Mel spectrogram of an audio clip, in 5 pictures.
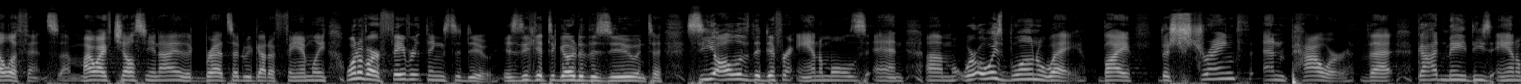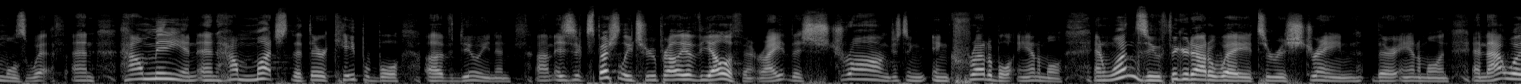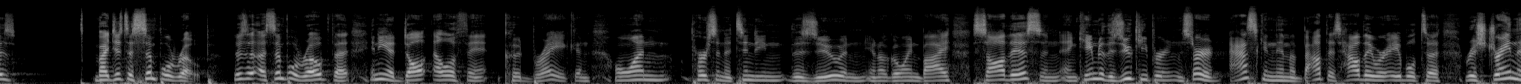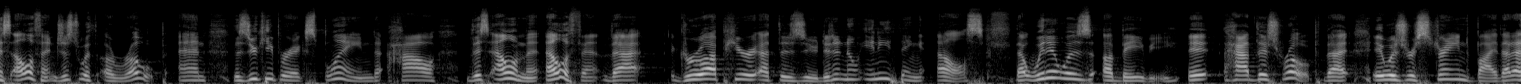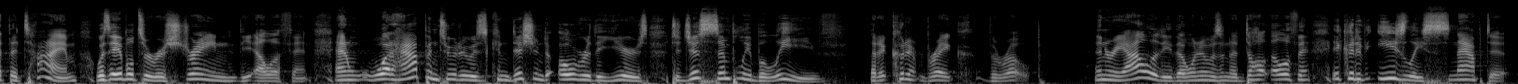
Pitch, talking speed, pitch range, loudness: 195 Hz, 180 wpm, 175-225 Hz, -27 LUFS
